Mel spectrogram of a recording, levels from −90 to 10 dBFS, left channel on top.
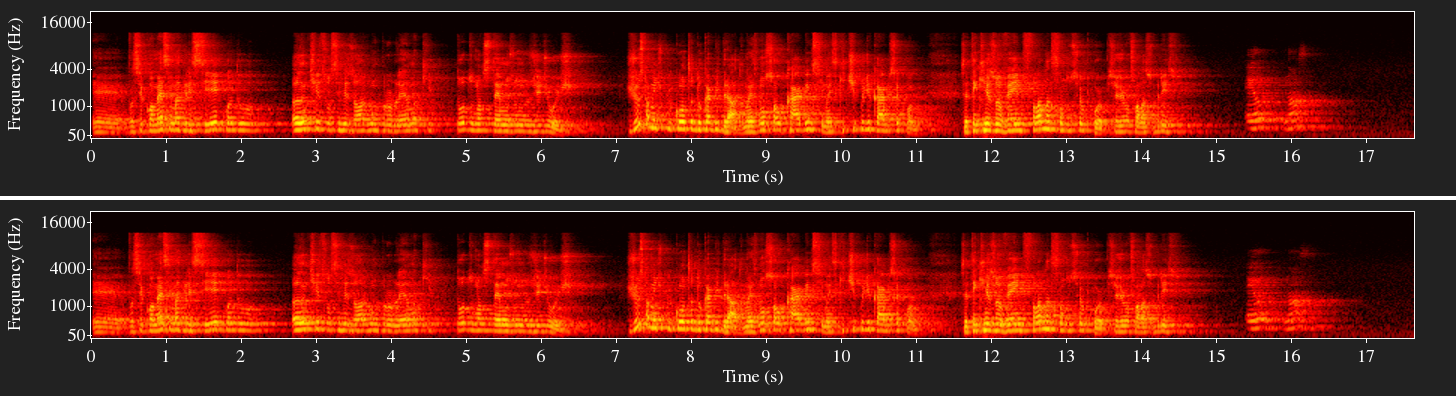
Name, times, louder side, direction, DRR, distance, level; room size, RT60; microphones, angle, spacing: voice 1, 0.0-2.2 2.7-4.5 4.9-6.4 7.1-14.5, left 1 dB, 5° left, 4 dB, 0.4 m, -26 dB
voice 2, 15.4-16.2, equal, 80° left, -2 dB, 2.0 m, -35 dB
12.0 x 5.5 x 5.0 m, 1.4 s
head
